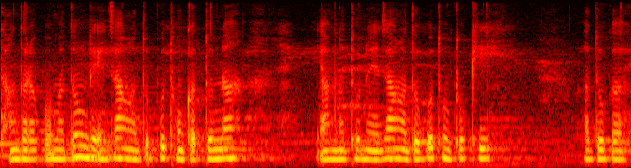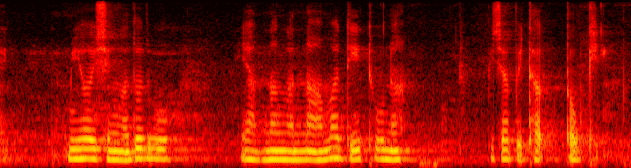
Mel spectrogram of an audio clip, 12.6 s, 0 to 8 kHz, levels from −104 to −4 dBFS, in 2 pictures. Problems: none marked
